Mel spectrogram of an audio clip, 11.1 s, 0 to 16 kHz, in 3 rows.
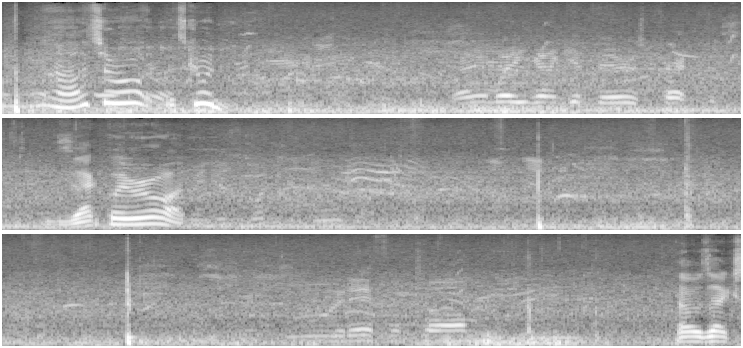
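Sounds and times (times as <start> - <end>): football being kicked thuds: 0.0 - 0.2, 6.3 - 7.2, 8.0 - 8.2.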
